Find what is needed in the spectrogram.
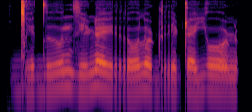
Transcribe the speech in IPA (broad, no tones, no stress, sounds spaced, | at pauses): ɡ͡ǀ e d̪ ɯ ʊ̯ n z i ɳ ɛ ɪ̯ r o l o ɖ r i ʈ ɛ j o ɳ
